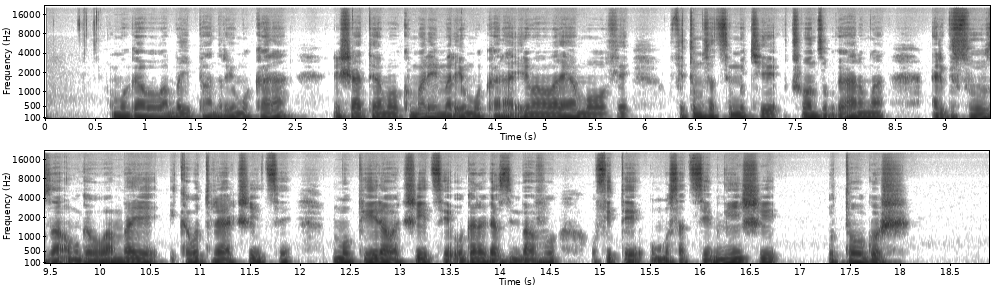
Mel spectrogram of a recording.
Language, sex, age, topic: Kinyarwanda, male, 25-35, health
